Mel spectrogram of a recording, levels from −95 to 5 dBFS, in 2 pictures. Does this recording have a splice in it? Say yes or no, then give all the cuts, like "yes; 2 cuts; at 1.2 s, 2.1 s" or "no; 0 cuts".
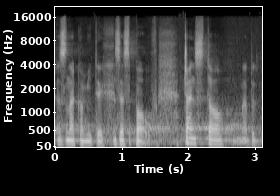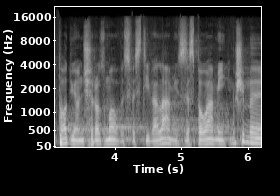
yes; 1 cut; at 1.9 s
